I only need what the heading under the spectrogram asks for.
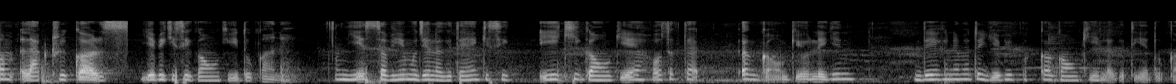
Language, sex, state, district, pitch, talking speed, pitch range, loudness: Bhojpuri, female, Uttar Pradesh, Deoria, 215 Hz, 215 wpm, 190-225 Hz, -24 LUFS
